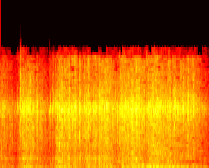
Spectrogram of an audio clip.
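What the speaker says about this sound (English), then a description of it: "So I'm going to start peeling off my potato." Potatoes being peeled in a home kitchen while preparing fish pie, a close, steady scraping and crinkling with no speech.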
